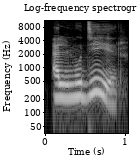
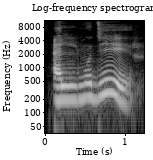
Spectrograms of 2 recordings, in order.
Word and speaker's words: المدير: المدير. المدير. Chances are your pronunciation was pretty spot on. The A, L, M, U, D, I, and R sounds are practically identical to English.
